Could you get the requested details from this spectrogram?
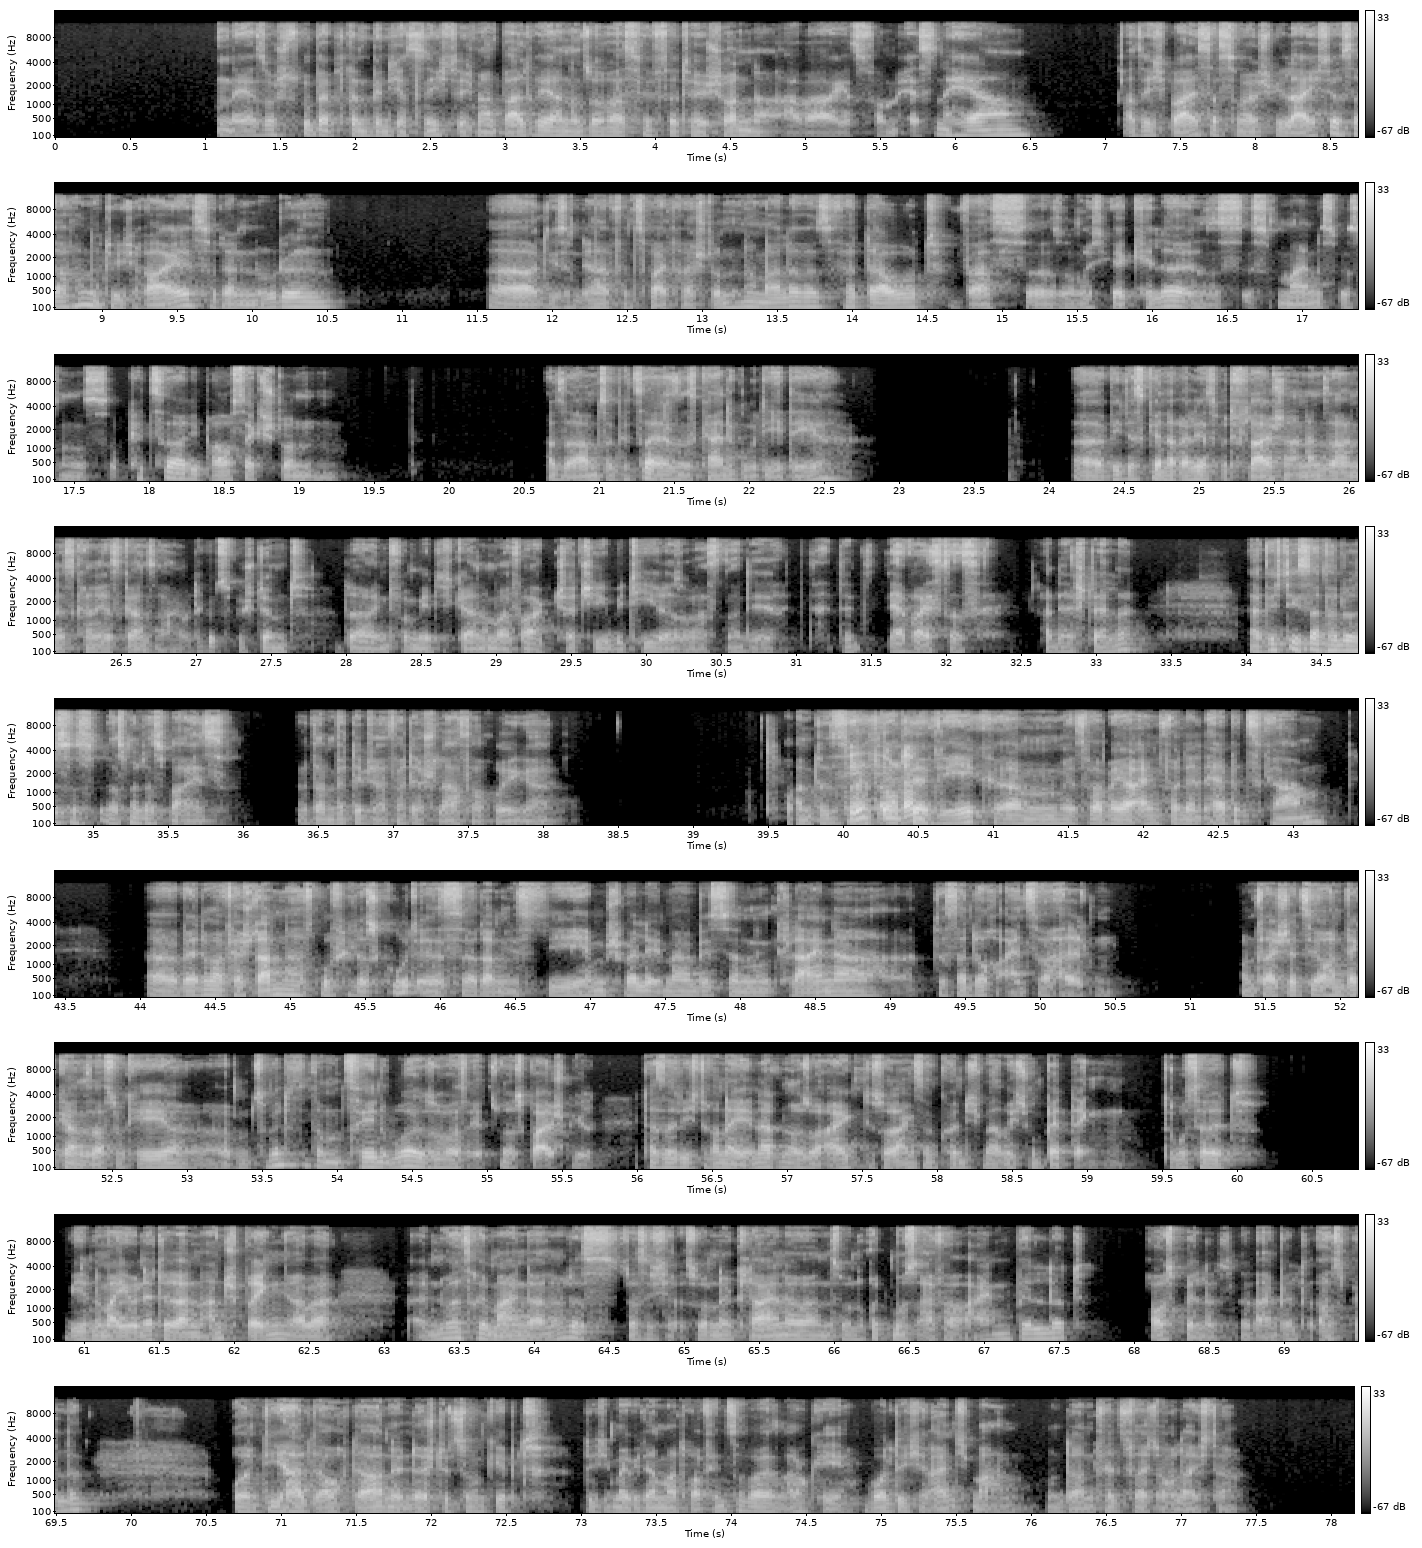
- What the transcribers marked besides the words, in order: none
- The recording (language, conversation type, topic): German, advice, Wie kann ich schlechte Gewohnheiten langfristig und nachhaltig ändern?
